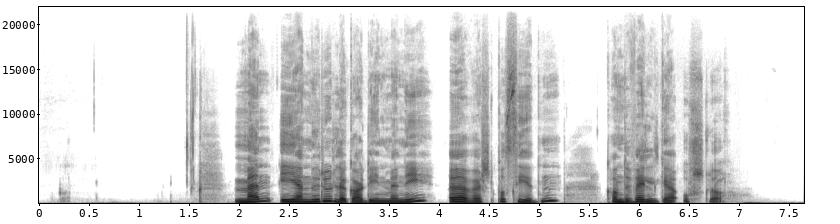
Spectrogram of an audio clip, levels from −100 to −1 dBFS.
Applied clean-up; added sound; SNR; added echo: neural mask model Resemble Enhance denoiser.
